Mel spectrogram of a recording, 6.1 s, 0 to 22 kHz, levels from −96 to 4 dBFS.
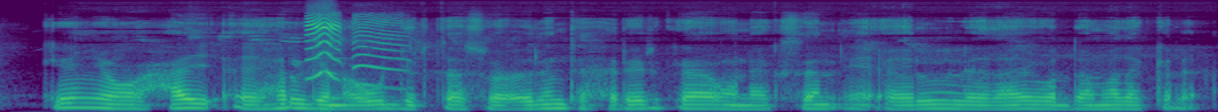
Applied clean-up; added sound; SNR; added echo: none; Squeak; -3 dB; none.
